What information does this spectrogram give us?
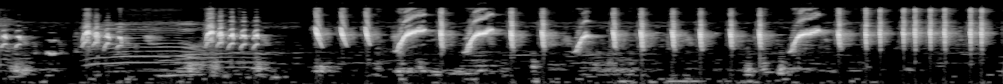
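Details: Long-tailed shrike used as a master singer for cage birds, its song full of imitated phrases. A brief rattle leads into a long series of sharp, upward-sweeping whistled chips, some repeated in quick pairs and triplets.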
